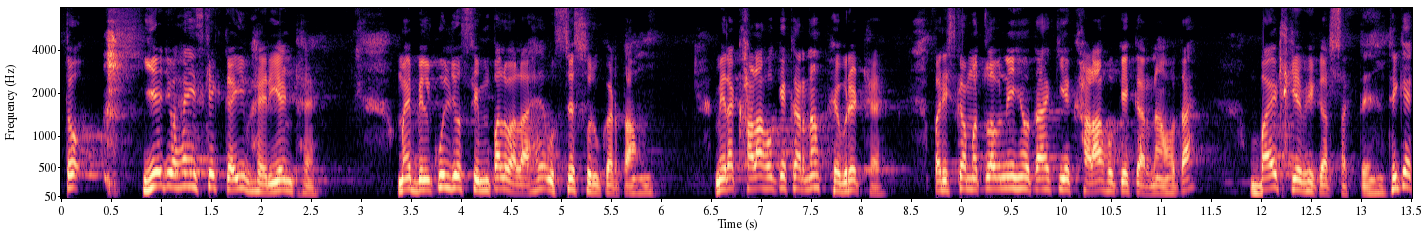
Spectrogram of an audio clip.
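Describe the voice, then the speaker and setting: A male yoga instructor leads a group class in a slightly high voice. He gives step-by-step commands and often asks the class questions. His words hang in a long, echoing reverb. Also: dull audio. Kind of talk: guided exercise class.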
